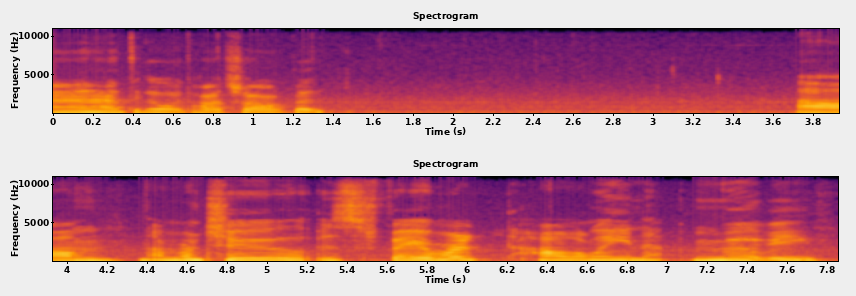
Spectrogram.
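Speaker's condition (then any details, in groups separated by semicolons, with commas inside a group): Cerebral palsy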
